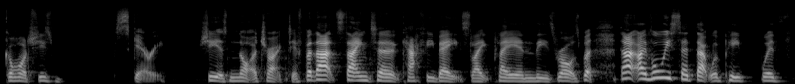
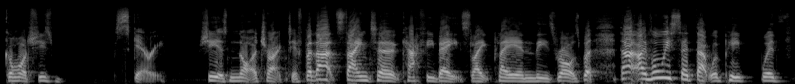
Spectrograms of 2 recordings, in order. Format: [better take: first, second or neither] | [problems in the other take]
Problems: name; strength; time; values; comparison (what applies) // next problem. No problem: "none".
first | distortion; heavy; 6 dB below the speech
